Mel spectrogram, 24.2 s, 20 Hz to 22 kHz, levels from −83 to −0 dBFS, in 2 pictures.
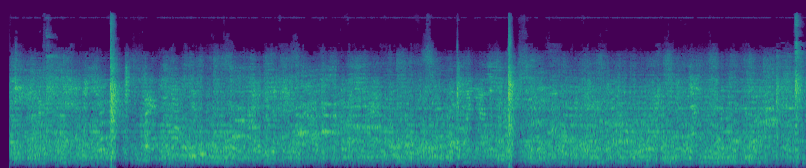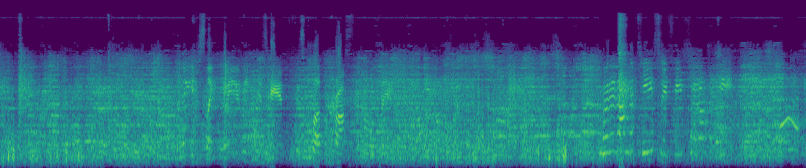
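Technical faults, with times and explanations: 21.2 to 24.2 s, switching supply whistle: a switching power supply in the chain drops into an audible burst mode, or beats against a second supply, so its switching activity lands inside the hearing range and leaks into the audio. It comes through as a thin, high whistle around 5 kHz, moving between about 5.28 and 5.58 kHz as the load shifts, sitting about 45 dB below the signal, and it lasts to the end of the clip.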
